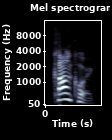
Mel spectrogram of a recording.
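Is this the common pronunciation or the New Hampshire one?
common. It uses the pronunciation common outside New Hampshire. This is how most people outside the state say it. "everybody I've ever asked pronounces that as as Concord"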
